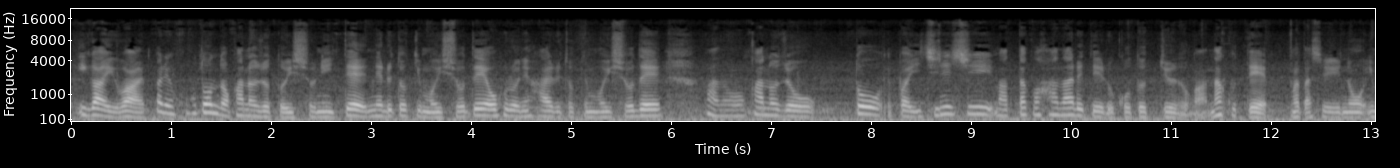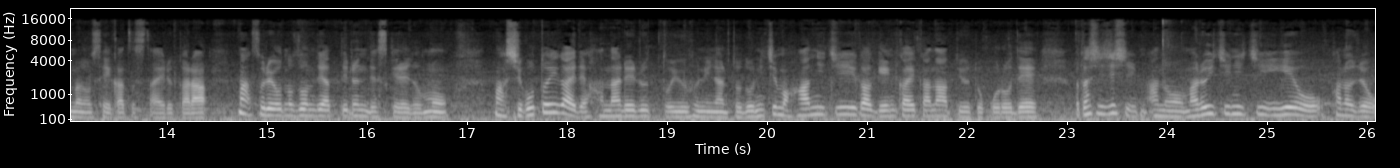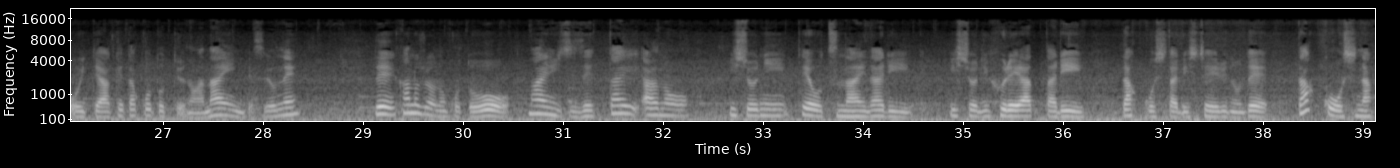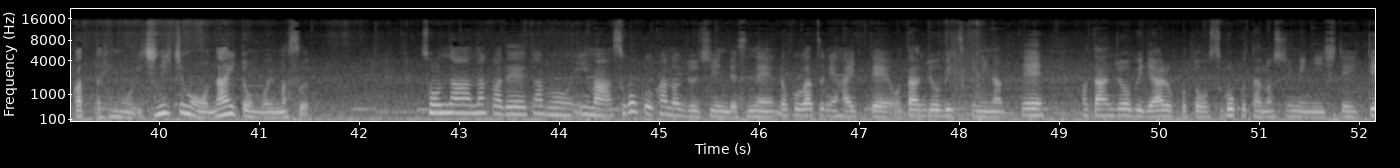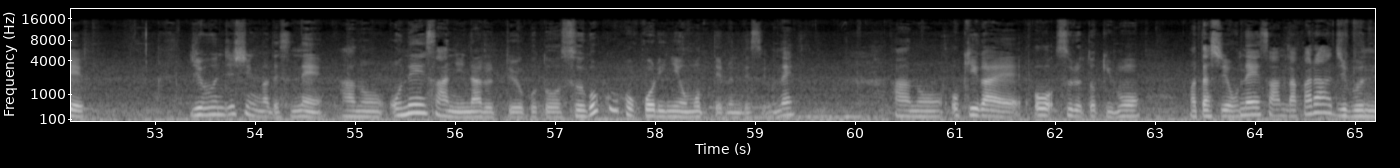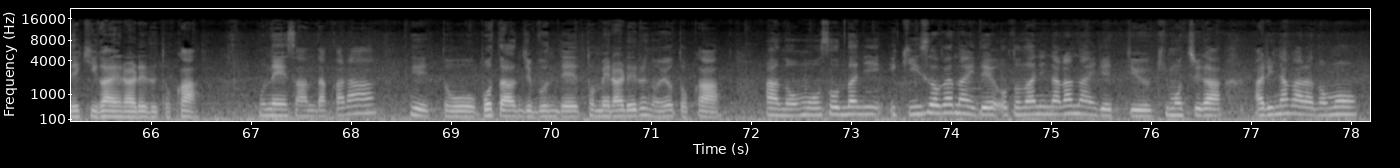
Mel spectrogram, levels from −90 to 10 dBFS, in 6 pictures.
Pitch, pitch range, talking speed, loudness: 175 Hz, 155-205 Hz, 320 characters per minute, -21 LUFS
